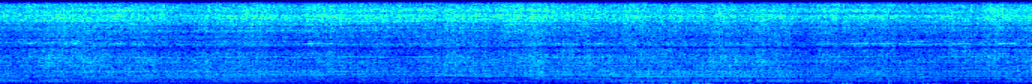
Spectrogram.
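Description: Steady, even drone of a distant engine, made of several held tones. From about six seconds in, irregular low buffeting on the microphone.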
